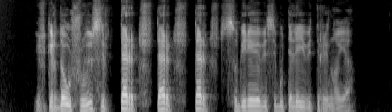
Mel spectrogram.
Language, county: Lithuanian, Panevėžys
